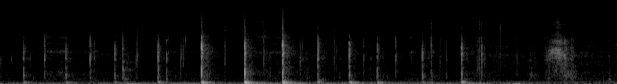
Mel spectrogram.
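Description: Acrylic stamp block with a clear stamp tapped onto an ink pad and pressed onto paper: a string of irregular light taps and clicks, the sharpest a little after two seconds in.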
